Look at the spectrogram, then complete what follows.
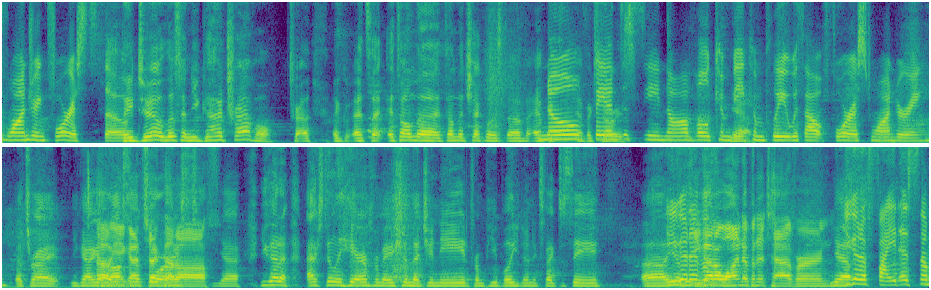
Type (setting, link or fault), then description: setting, busy venue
